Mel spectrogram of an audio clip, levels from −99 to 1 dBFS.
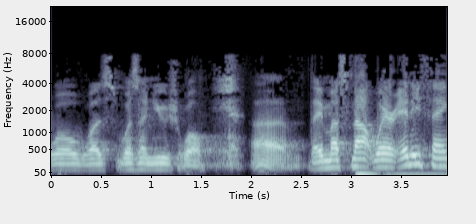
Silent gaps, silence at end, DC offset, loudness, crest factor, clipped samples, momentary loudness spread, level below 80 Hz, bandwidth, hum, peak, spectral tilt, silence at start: none; 0 s; under 0.1%; -20 LUFS; 14 dB; under 0.1%; 9 LU; -56 dBFS; 8 kHz; none; -6 dBFS; -4.5 dB/octave; 0 s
